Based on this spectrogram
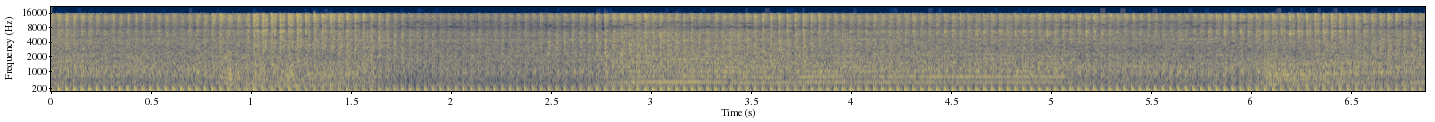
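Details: Kohler riding mower engine (the series with pumps on the side), starter zapped directly, throttle full up, deck belt missing: small single chugs at a steady rapid beat without stumbling and runs fine; thought to mainly need a starter solenoid.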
